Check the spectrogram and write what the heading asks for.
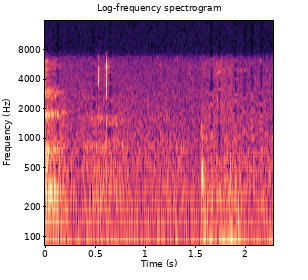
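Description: Near silence: faint room tone with a soft computer mouse click about half a second in.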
